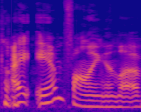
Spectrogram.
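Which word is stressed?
am. The full form is used with stress on am. It echoes the producer's question as an answer. The speaker calls it wrong. "their intonation is super weird. So they'll be like"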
